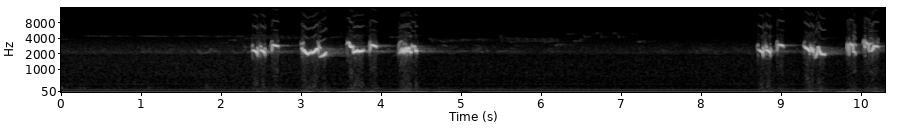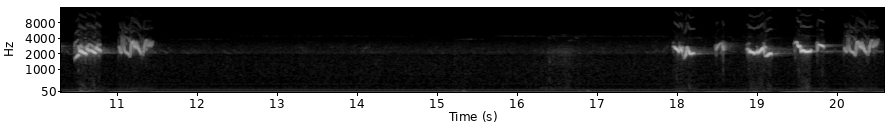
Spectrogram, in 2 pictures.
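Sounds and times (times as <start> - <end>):
American robin song: 0.3 - 7.3, 8.7 - 12.3, 17.9 - 20.5.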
